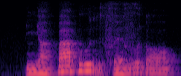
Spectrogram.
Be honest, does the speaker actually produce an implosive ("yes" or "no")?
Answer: yes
